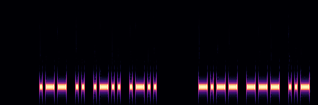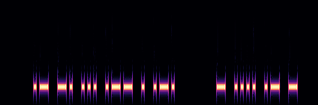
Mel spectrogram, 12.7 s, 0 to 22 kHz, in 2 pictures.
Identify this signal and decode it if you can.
Morse code, heard as a keyed tone, about 19 wpm, 700 Hz. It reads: WILL YOU ANSWER THAT
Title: 2x Word-Spacing - Sentences from Top 400 Words - 20wpm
